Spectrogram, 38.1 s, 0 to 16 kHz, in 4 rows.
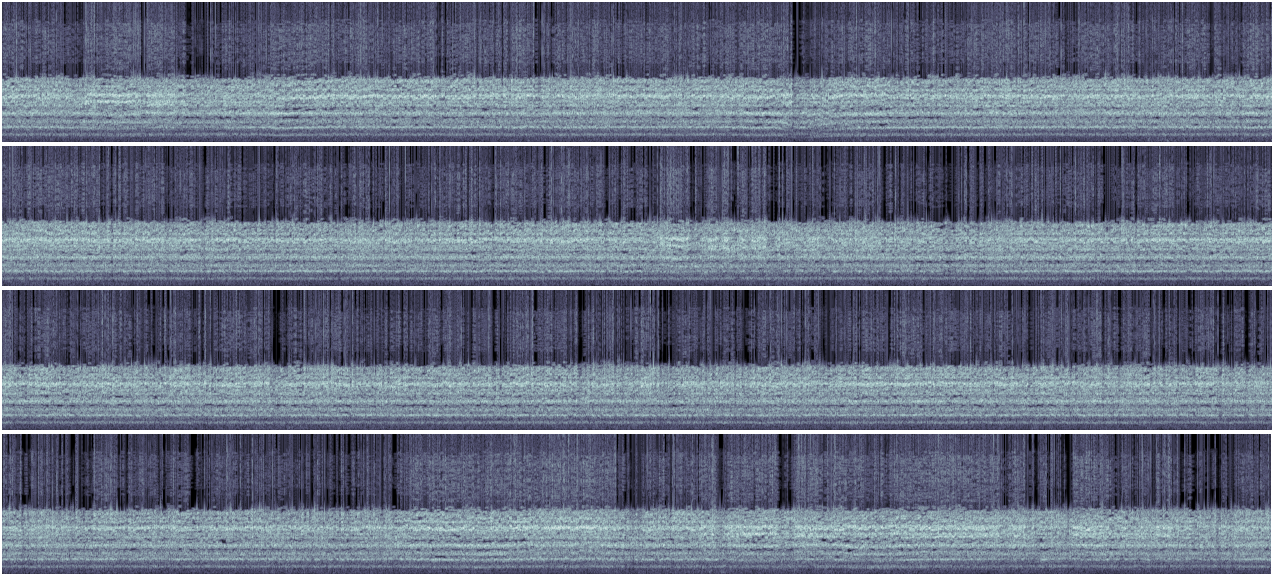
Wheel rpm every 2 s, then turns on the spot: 230, 230, 220, 220, 240, 230, 230, 230, 230, 230, 230, 230, 230, 230, 230, 230, 230, 230, 230.
none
